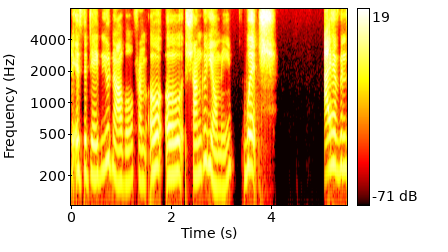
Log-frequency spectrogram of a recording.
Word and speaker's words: Sangoyomi: I didn't know S's in, Nigerian, but now I do. It's a sh. So, Sangoyomi.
